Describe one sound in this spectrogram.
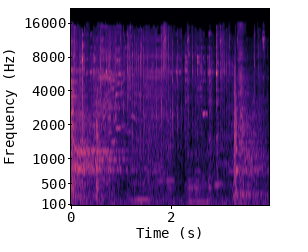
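A heavy wooden door creaks open.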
